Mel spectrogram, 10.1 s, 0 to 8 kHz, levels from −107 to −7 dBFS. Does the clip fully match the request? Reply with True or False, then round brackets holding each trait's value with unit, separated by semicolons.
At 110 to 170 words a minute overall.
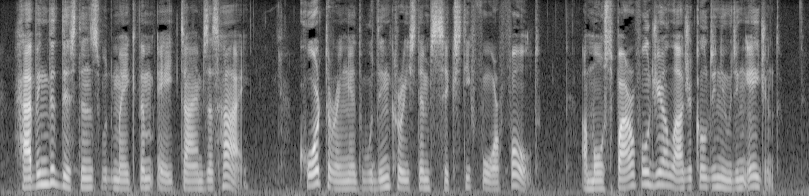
True (140 wpm)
